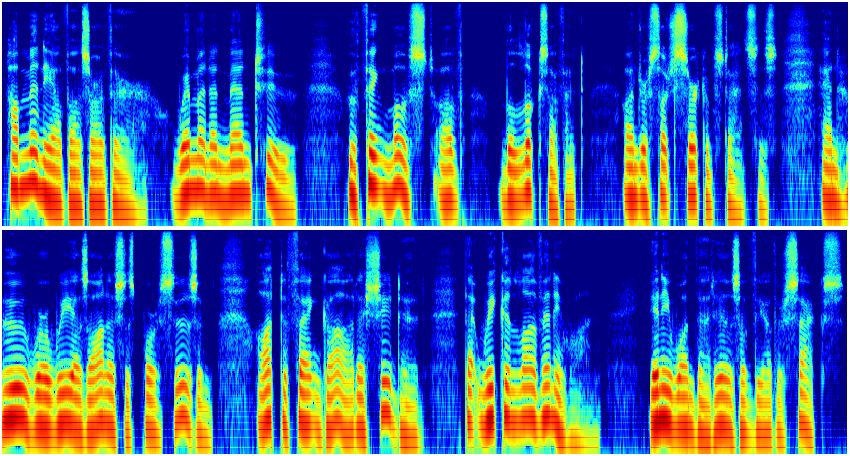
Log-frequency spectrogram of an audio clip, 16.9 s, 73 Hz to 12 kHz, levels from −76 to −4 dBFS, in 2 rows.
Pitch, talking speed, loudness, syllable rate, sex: 135 Hz, 175 wpm, -19 LUFS, 4.7 syllables/s, male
